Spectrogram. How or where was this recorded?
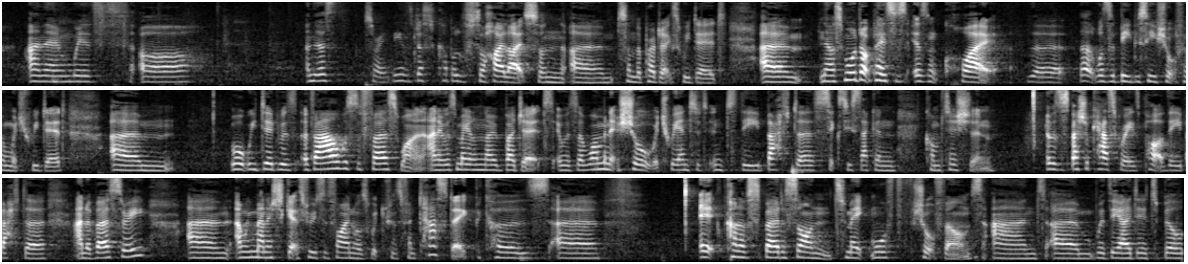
busy venue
